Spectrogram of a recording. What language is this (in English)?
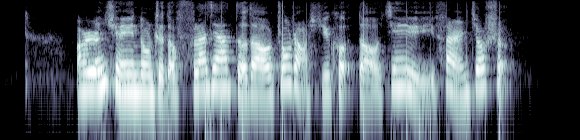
Chinese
